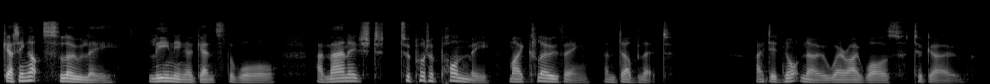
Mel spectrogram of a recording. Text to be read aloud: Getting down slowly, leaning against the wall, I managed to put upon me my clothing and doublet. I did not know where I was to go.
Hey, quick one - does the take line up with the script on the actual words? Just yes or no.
no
